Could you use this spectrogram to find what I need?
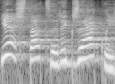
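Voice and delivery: cheerful, oblivious, high, happy chirp. She answers the narrator's unspoken thought aloud, chirpy, happy, oblivious. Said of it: "she chirped, happy, oblivious".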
